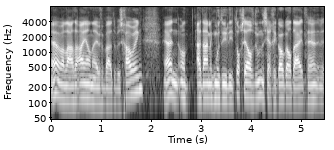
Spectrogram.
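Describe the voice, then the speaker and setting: A man speaks fairly quickly in an ordinary speaking voice, keeping a medium pitch and ordinary pitch variation. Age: 50s. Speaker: volleyball coach. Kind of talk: interview.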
